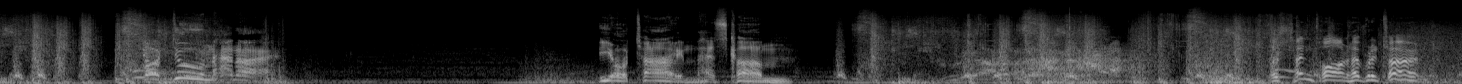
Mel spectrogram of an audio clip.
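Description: Weapons clash and clang in a skirmish.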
